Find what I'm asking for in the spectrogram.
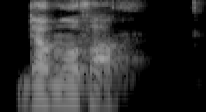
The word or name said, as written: domova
